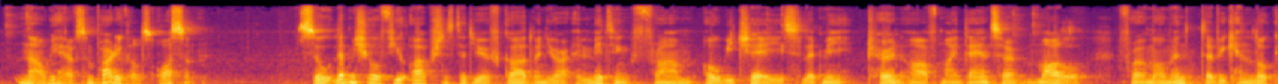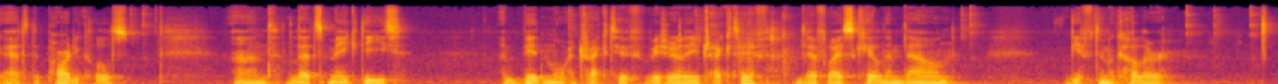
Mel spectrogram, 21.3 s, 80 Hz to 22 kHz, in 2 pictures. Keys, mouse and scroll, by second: 6.3 click, 11.6 click, 12.6 scroll down 1, 15.3 click, 17.0 2, 18.5 click.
